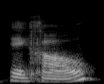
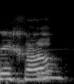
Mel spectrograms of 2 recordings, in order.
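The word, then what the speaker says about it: היכל: Heichal. Not Echal. Heichal. Not a O. Not Echol. No.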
